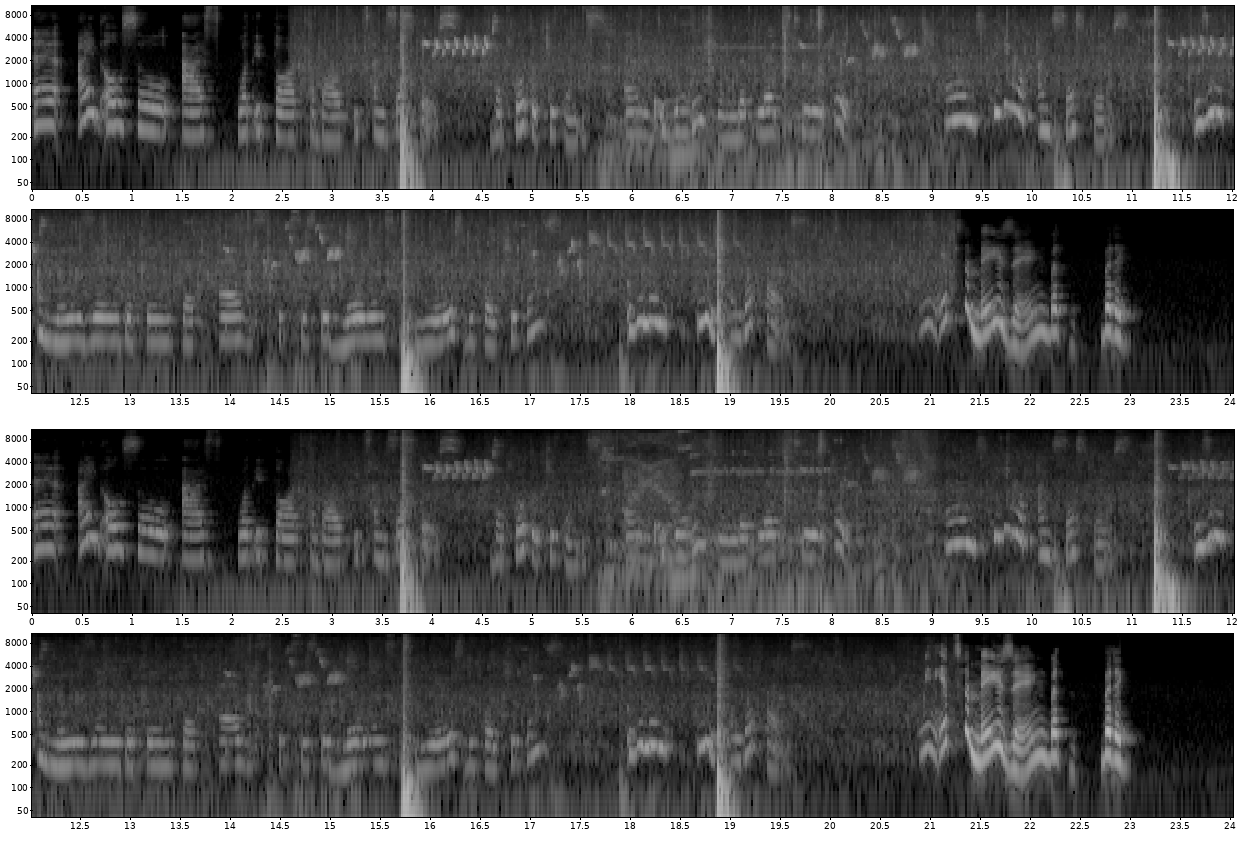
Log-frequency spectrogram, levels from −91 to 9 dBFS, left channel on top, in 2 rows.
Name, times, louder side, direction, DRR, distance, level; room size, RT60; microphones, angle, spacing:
voice 1, 0.0-1.8 2.1-3.1 3.4-4.3 4.6-8.2 9.1-11.0 11.6-17.3 18.0-19.6, left 3 dB, 90° left, 1.2 m, -43 dB
sound 1, 1.4-20.1, left 1 dB, 70° left, 1.4 m, -43 dB
sound 2, 2.6-21.3, left 9 dB, 55° left, 0.8 m, -47 dB
sound 3, 5.6-9.4, right 3 dB, 85° right, 1.8 m, -51 dB
voice 2, 20.9-22.3 22.7-23.0, right 7 dB, 60° right, 0.3 m, -33 dB
5.8 x 5.6 x 6.2 m
head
